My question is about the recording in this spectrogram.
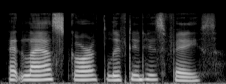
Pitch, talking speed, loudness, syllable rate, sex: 205 Hz, 160 wpm, -17 LUFS, 3.5 syllables/s, female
